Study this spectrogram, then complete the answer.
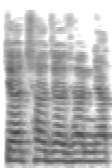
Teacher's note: च छ ज झ न्य तालव्य से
